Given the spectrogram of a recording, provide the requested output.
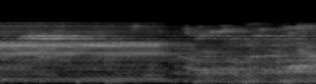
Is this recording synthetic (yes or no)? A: yes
